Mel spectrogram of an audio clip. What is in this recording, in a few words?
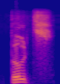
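"boots", American English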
